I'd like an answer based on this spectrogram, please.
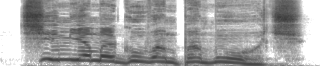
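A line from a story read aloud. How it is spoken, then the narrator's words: Drawling creaky voice. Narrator (Russian): тягуче проскрипел носильщик Пьер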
